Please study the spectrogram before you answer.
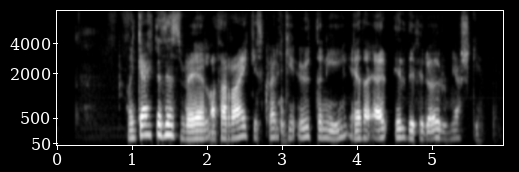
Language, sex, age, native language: Icelandic, male, 30-39, Icelandic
